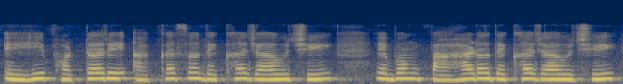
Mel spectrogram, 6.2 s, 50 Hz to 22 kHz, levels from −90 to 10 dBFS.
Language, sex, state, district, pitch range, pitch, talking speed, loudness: Odia, female, Odisha, Nuapada, 220-240 Hz, 225 Hz, 65 wpm, -11 LUFS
